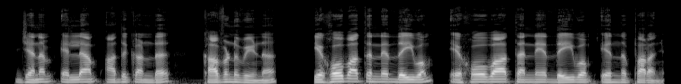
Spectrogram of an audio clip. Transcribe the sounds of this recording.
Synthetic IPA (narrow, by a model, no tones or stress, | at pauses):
d͡ʑenɐme̞lːaːmɐðɨkɐɳɖɨ | kɐʋɐɳɨʋiːɳɨ | je̞ɦo̞ːʋaːt̪ɐnːe̞d̪e̞jʋɐmje̞ho̞ːʋat̪ɐnːe̞d̪e̞jʋɐme̞nːɨpɐrɐɲːu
